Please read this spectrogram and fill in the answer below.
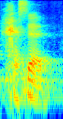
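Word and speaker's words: chesed (חסד): It's pronounced chesed.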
